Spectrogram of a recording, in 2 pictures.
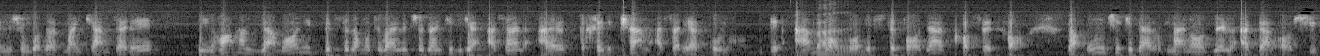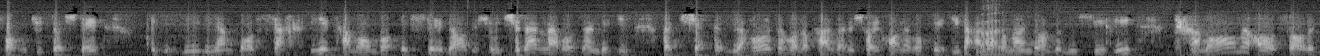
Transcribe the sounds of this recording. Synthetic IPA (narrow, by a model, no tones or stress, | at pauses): emeʃunbɒːzæzmæncʰæmt̪ʰæɾe̞ | inɦɒːɦæmzæmɒːniːbest̪e̞lɒːmot̪ʰævælːe̞d̪̥ʃo̞d̪ænd̪kʲʰed̪iɟæʔæ̰sænxejliːcʰæmæ̰sæɾiːæzɡolhɒːbuːd̪eæmːɒːbɒːʔe̞st̪e̞fɒːd̪eæz̥kʰɒːset̪hɒ̰ːvæʔont͡ʃʰecʰe̞d̪æɾmænɒːze̞ld̪æɾɒːɾʃiːfhɒːvod͡ʒuːd̪̚ːɒːʃt̪e̞ | miːbiːnæmbɒːsæxt̪ije̞t̪ʰæmɒːmbɒːʔe̞st̪e̞ʔd̪ɒːd̪e̞ʃunt͡ʃʰe̞d̪æɾnævɒːzænd̪e̞ɟḭːvæt͡ʃʰeʔæzleɦɒːze̞ɦɒːlɒːpʰæɾvæɾe̞ʃhɒːjexɒːneɣɒfeʔiːvæ̰ʔælɒ̰ːʁɣemænd̪ɒːnbemuːsiːɣiːt̪ʰæmɒːmeʔɒːsɒːɾe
